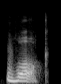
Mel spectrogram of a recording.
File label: "walk", Indian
